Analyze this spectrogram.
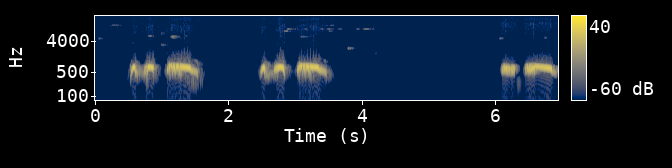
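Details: Clean recording of a spotted dove: three phrases, each a quick double hoot followed by a longer falling coo, separated by pauses of silence.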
